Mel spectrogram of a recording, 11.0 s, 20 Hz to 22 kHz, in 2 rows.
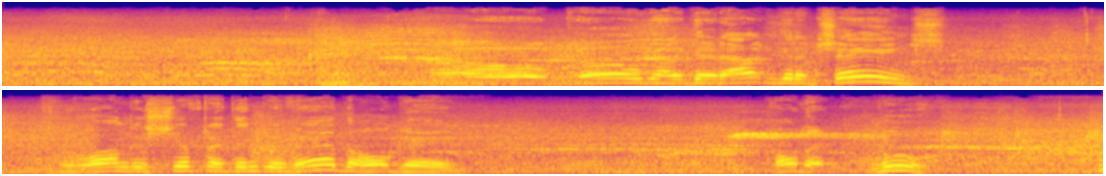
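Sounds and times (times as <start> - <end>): ice hockey game noise: 0.0 - 11.0.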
